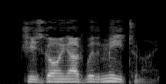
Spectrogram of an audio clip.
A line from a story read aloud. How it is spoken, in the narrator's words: he stated firmly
